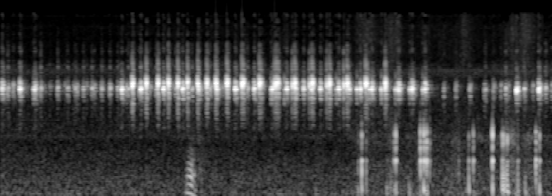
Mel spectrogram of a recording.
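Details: Several small frogs calling at night from a roadside ditch and culvert, giving loud, high, clicking chirps in a fast, uneven stream, about four per second. Near the middle a brief low rumble passes, and some lower clicks follow.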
